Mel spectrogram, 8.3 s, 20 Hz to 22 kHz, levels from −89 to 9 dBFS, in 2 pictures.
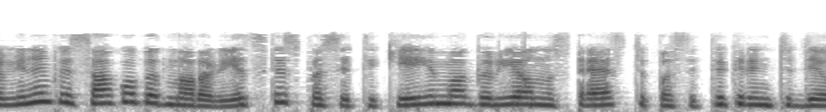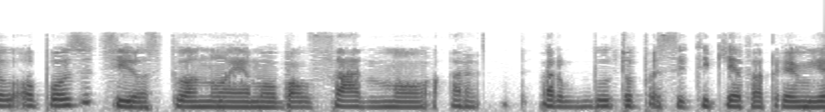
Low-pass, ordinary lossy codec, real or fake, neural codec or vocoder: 7.2 kHz; AAC, 24 kbps; fake; codec, 16 kHz, 1 kbps, FunCodec, trained on LibriTTS, 50 frames a second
